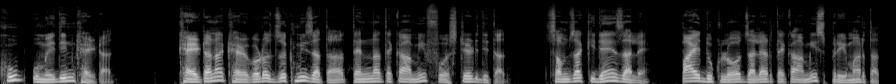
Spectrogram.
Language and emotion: Goan Konkani, neutral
